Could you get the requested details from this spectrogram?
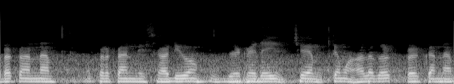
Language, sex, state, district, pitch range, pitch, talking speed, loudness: Gujarati, male, Gujarat, Gandhinagar, 125-135 Hz, 135 Hz, 130 wpm, -13 LUFS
